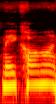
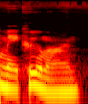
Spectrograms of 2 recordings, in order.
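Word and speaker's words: Meicoomon: No, they're saying Meikumon, but it's officially romanized as Meikom. But if you read, like, Japanese materials, it is spelled with, like, ku, katakana, but then written in English as ko, pronounced ku.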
